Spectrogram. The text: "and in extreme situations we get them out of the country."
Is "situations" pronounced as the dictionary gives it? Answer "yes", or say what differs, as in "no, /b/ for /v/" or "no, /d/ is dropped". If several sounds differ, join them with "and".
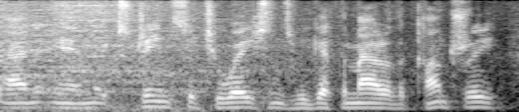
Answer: yes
